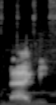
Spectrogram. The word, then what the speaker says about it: Magny: And with the next fight, you got Johnny Hendrick versus Neil Magny. That's how you pronounce it. Magny.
